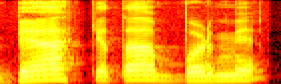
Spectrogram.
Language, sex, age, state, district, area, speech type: Kashmiri, male, 30-45, Jammu and Kashmir, Shopian, urban, spontaneous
